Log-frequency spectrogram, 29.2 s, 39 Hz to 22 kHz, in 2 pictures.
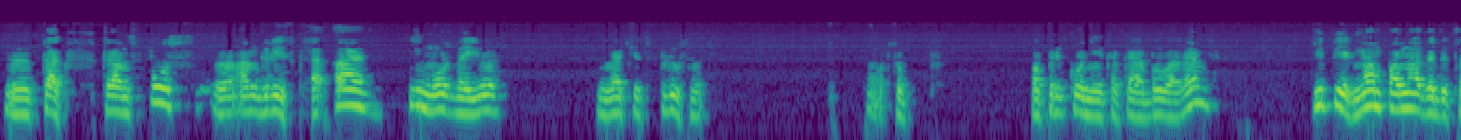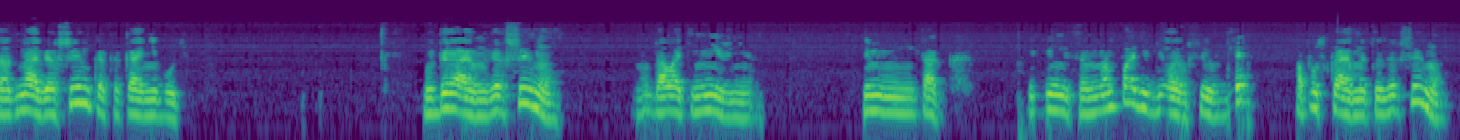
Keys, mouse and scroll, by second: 1.1 click, 3.1 a, 4.6-8.3 drag, 8.8-11.1 middle drag, 17.7 click, 21.3 click, 24.8 KP_1, 27.1 shift+d.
